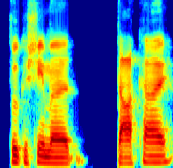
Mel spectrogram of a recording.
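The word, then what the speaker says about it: Fukushima Daiichi: shut down, except for Fukushima Dakai, I think is how it's pronounced, which is the one that we just call Fukushima.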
